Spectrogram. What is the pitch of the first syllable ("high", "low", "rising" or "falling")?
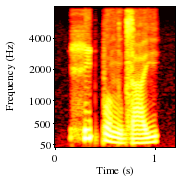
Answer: high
